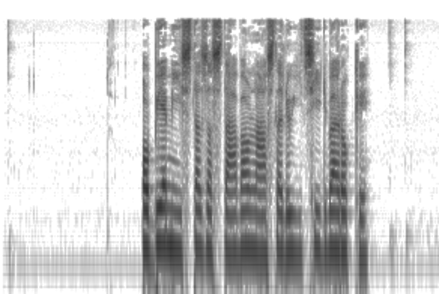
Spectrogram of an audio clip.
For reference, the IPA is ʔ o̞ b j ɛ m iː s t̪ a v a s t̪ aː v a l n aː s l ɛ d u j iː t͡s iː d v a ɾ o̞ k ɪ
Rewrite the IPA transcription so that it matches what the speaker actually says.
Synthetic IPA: ʔ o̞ b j ɛ m iː s t̪ a z a s t̪ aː v a l n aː s l ɛ d u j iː t͡s iː d v a ɾ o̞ k ɪ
